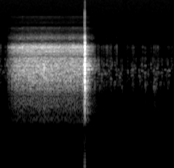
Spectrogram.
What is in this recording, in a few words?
radio static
